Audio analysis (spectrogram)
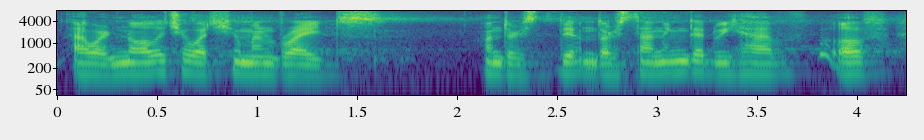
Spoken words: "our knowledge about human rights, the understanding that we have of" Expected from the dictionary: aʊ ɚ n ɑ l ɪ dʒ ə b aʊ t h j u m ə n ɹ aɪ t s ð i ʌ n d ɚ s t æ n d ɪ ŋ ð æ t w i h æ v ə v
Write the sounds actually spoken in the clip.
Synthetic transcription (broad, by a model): aʊ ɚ n ɑ l ɪ dʒ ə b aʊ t h j u m ə n ɹ aɪ t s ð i ʌ n d ɚ s t æ n d ɪ ŋ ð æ t w i h æ v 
